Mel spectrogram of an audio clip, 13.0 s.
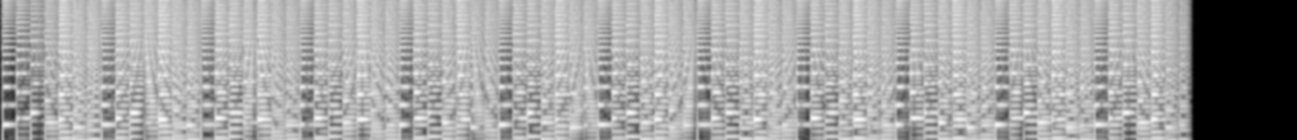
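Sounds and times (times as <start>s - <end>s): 
Moog modular synthesizer: 0.0s - 11.9s.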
